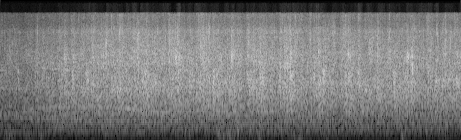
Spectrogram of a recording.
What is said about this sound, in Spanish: Fuerte aplauso, Iglesia de Cristo.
